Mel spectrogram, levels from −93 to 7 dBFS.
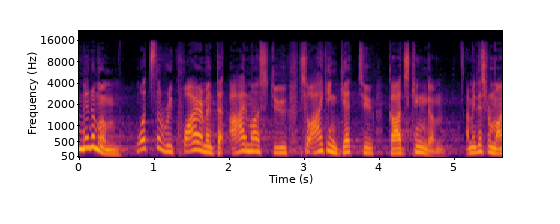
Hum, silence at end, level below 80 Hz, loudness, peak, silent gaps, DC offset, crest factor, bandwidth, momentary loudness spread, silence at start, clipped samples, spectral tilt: none; 0 s; -68 dBFS; -20 LUFS; -4 dBFS; none; under 0.1%; 16 dB; 15.5 kHz; 8 LU; 0 s; under 0.1%; -6 dB/octave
